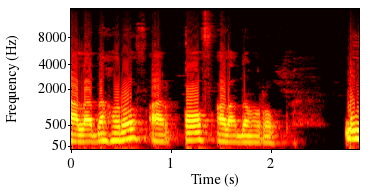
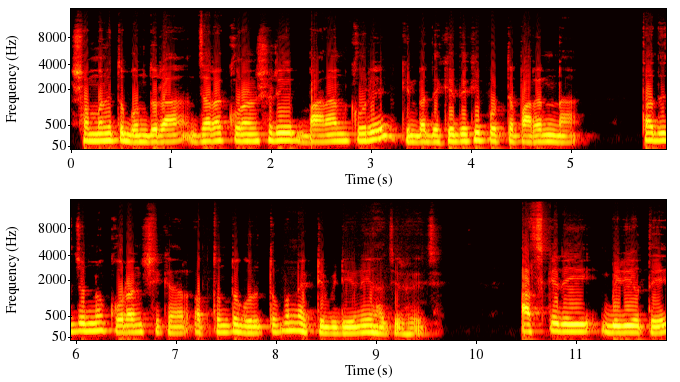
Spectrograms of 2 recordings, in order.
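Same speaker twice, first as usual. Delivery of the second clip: ordinary talk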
